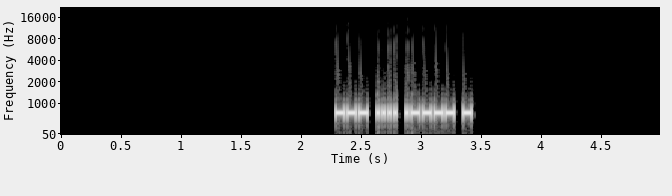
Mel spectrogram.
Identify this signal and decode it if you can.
Morse code, heard as a keyed tone, about 52 wpm, 700 Hz. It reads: OH1T
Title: DXCC-100 Call Signs - 4 Characters - Repeated 3x - 50wpm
